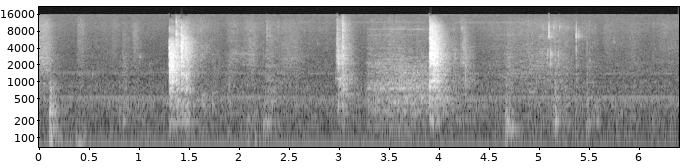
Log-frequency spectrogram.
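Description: Sharp knocks of a wooden-handled rolling pin bumping on a hard countertop as pie dough is wound onto it and lifted, two of them louder than the rest, with a brief scraping rustle between them.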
